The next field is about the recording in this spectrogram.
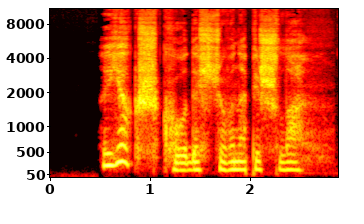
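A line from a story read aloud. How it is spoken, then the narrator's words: Sighing parrot. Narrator (Ukrainian): зітхнув папуга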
